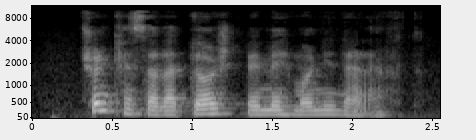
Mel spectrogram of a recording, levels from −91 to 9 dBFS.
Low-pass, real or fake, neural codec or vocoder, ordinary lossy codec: 9.9 kHz; real; none; AAC, 48 kbps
